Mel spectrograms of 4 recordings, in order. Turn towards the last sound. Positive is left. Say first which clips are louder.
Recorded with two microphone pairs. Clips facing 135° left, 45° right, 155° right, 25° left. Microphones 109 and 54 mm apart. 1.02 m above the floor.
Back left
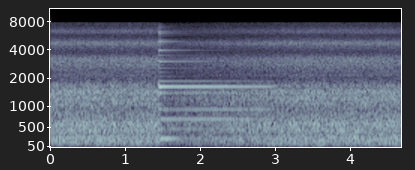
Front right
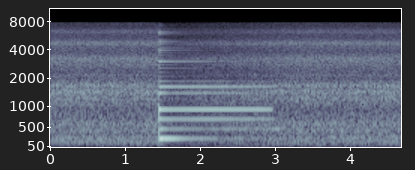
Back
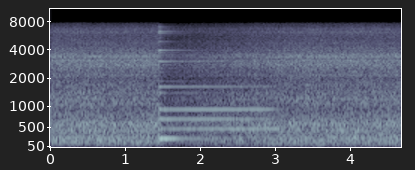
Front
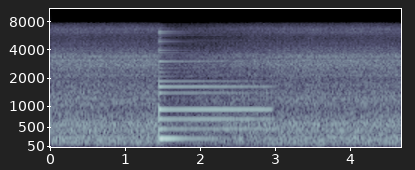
# front right 7 dB, front 12 dB
turn(degrees=-5)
